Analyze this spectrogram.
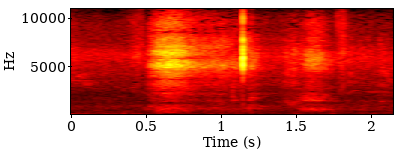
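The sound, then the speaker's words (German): Two breathy snorting sniffs through the nose, the first longer and stronger, separated by a sharp little click; quiet and airy, with no talking. “Was schnaufst du?”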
